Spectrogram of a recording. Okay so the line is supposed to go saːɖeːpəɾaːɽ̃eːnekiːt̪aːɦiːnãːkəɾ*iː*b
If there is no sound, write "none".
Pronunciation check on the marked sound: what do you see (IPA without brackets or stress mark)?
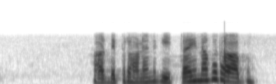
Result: aː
